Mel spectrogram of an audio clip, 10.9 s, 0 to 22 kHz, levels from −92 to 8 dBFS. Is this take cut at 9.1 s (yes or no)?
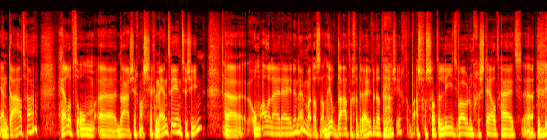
yes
